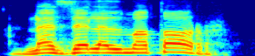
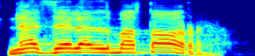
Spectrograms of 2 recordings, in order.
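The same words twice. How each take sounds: No difference in how they are said.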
